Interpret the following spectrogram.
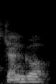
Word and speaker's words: Django: gentleman and he goes, "My name's Django," and he goes, "The D is silent," and the guy goes, "I know, that's Django, that's Franco Nero, that's the original Django."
